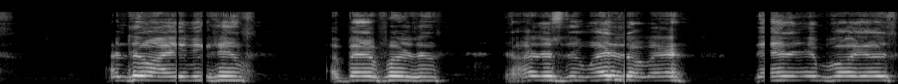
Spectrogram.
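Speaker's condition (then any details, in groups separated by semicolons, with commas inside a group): Cerebral palsy; wheelchair user; audible speech impairment, variable days, sometimes not understood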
